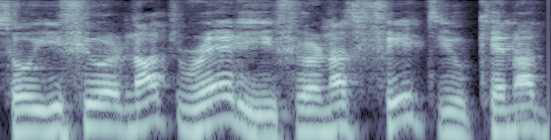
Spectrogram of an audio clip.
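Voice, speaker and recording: Recorded with a dry, close sound and no echo, a man with a Portuguese accent talks at a moderate pace in a fairly high pitch, somewhat breathy. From Brazil. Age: 60s. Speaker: motorsport photographer. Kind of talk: casual interview chat.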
